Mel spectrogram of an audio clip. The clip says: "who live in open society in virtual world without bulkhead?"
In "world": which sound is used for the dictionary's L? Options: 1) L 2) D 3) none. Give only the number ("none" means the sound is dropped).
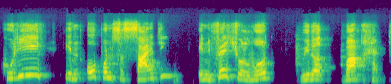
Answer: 3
